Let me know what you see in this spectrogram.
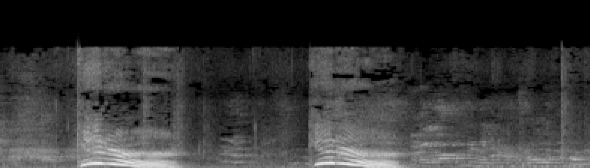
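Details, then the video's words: Two pet rat terriers at play indoors: two drawn-out, arching whining yelps, each rising then sliding down in pitch, about a second and a half apart, with softer whimpers trailing after and a person speaking nearby. "Rat terrier play time"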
